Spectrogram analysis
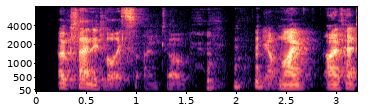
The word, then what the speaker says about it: Llanidloes: It's Llanlois. Oh, Llanidloes, I'm told. Yeah, I've had to learn some Welsh pronunciation too.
